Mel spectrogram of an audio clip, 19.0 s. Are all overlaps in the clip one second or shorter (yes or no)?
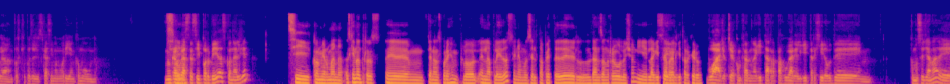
yes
